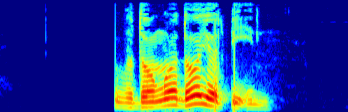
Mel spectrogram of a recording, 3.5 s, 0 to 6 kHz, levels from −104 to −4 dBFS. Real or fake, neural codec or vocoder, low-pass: real; none; 5.4 kHz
